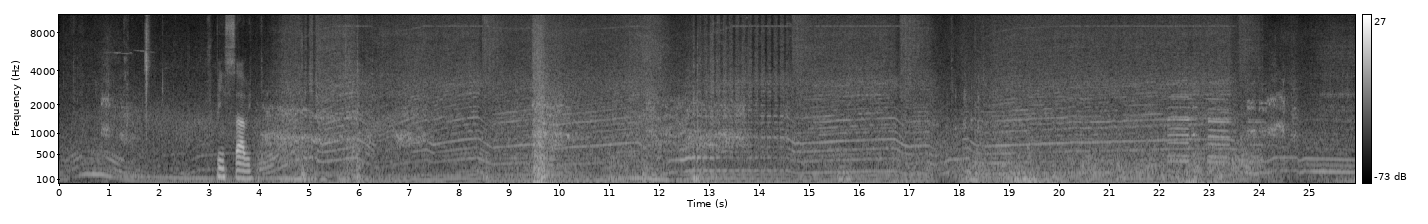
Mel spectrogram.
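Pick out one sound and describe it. A car engine revs loudly, rising and falling in pitch as gears shift.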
